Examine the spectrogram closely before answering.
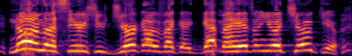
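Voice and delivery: loud, high mock shouting at a friend; hammed-up fury, playfully yelling jerk; a pretend rage yelled at the prankster friend; mock angry outburst.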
